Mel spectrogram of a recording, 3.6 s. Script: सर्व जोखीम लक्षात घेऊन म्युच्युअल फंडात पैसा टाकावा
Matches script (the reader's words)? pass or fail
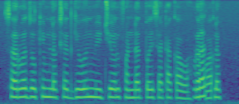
fail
